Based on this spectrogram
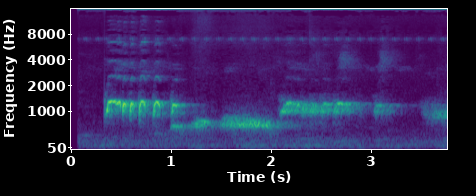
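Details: Zebra dove, a local perkutut, singing: a stuttered burst of soft cooing notes, then a lower drawn-out coo and a longer mid-pitched purring phrase.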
